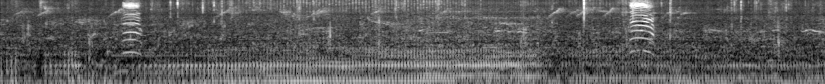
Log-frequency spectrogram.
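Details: Monkeys described as hungry and searching for food. Two short, high, arching calls with stacked overtones, one early and one near the end. A steady low rumble like an engine and rustling noise run underneath throughout.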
